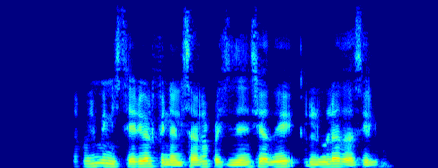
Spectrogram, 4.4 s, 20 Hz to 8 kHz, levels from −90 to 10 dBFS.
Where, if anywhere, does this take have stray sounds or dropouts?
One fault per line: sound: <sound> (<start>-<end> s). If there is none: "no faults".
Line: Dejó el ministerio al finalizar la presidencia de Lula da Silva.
no faults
